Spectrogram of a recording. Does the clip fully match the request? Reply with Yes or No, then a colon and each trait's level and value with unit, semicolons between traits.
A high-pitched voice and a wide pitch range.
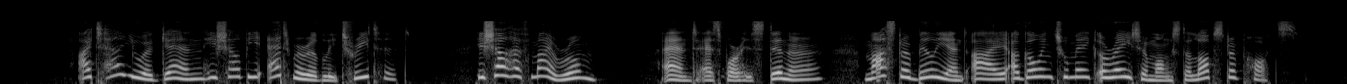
Yes: very high, 275 Hz; wide, 7.3 semitones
